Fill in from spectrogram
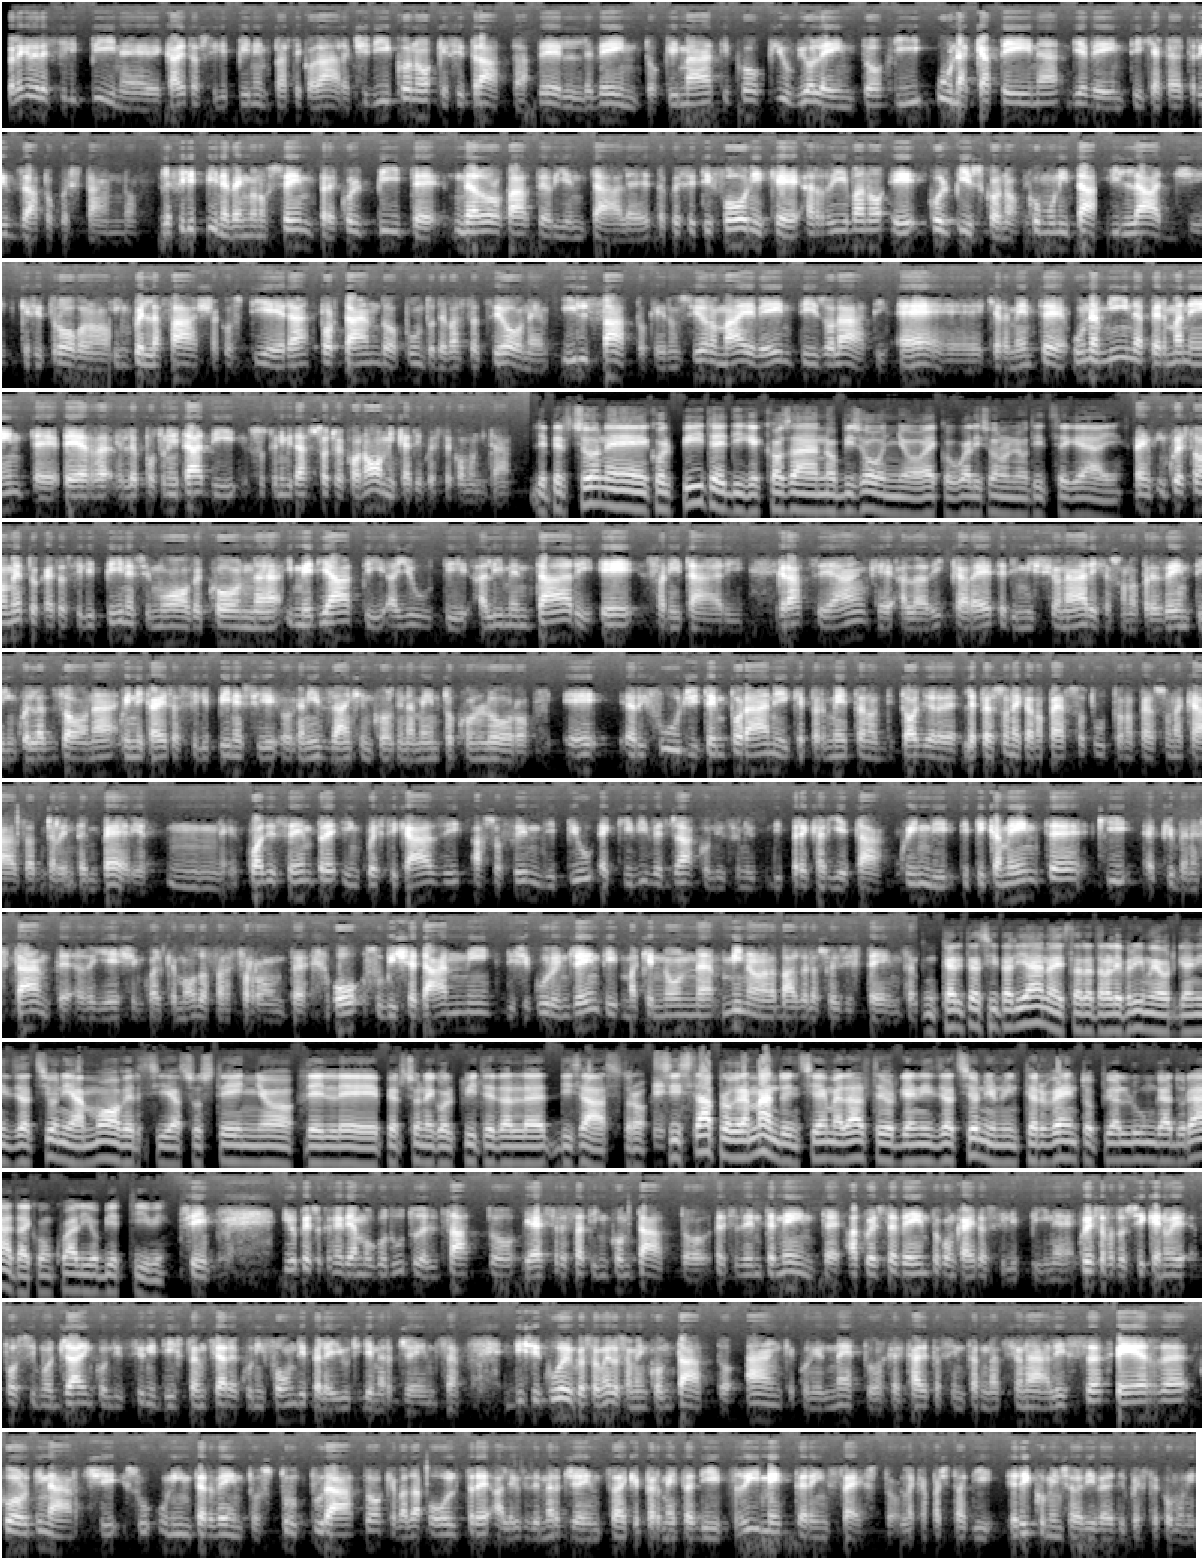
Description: ha contattato telefonicamente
